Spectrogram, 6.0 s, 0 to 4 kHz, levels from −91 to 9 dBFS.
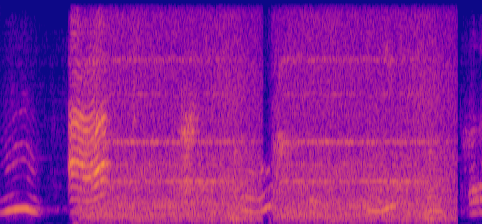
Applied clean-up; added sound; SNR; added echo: none; Mechanisms; 2 dB; reverberation time 0.5 s.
